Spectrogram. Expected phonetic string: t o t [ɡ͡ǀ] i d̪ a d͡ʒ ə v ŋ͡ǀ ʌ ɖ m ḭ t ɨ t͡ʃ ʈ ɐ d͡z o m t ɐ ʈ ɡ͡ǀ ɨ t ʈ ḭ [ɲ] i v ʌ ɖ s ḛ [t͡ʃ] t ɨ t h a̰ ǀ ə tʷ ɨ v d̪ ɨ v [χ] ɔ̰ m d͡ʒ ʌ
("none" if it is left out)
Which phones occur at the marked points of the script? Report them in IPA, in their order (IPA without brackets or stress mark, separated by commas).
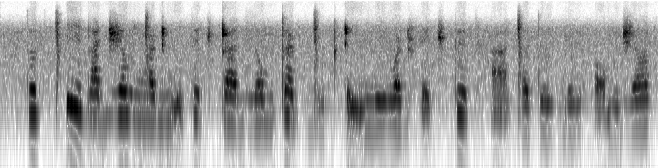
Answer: ǀʰ, m, t͡ʃ, h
